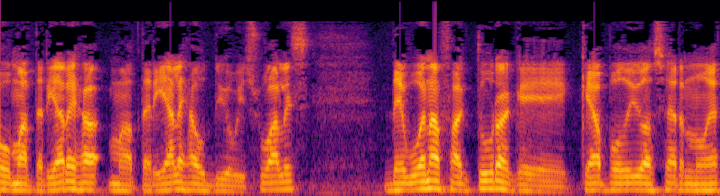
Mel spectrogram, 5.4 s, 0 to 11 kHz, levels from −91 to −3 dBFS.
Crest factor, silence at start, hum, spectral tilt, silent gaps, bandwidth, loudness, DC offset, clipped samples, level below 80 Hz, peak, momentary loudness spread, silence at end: 18 dB; 0 s; none; -5.5 dB/octave; none; 8.2 kHz; -17 LUFS; under 0.1%; under 0.1%; -48 dBFS; 0 dBFS; 9 LU; 0 s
